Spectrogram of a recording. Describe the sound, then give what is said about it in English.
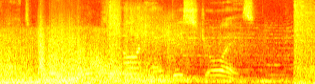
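A cruise missile launch and explosion sound effect: a loud, sustained roaring rumble with a few thin whistling tones sweeping through it. The roar eases slightly toward the end, then a sharp burst hits near the close. “It's the weapons platform from which I launched the cruise missile.”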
